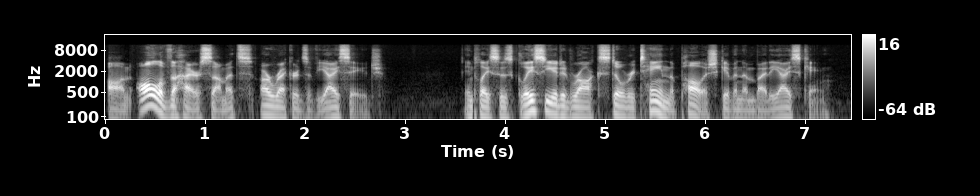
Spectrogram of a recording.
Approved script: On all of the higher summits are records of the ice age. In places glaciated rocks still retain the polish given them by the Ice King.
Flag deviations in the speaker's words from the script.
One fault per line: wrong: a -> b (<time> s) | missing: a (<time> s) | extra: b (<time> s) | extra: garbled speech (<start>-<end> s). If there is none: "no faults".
no faults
